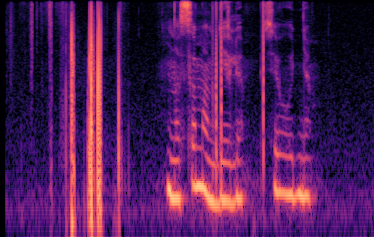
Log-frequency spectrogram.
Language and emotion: Russian, neutral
